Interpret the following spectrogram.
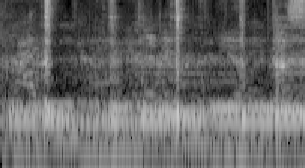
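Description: Guitar strumming the chords of a country song, with a steady run of strokes.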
